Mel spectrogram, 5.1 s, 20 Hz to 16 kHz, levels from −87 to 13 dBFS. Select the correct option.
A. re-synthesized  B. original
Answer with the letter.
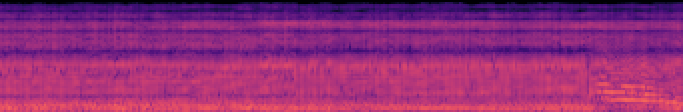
A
